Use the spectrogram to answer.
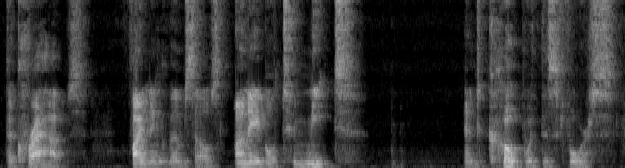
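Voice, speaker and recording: A man reading a story aloud as an expressive narrator. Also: deep voice, slow pace, rough recording. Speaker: storyteller for a library story program.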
